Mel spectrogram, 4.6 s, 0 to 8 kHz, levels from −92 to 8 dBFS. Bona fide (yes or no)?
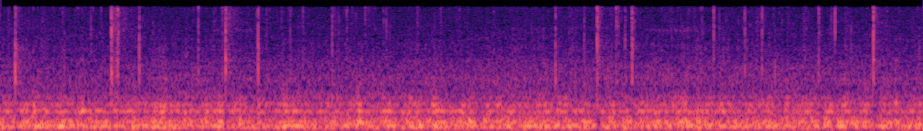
no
